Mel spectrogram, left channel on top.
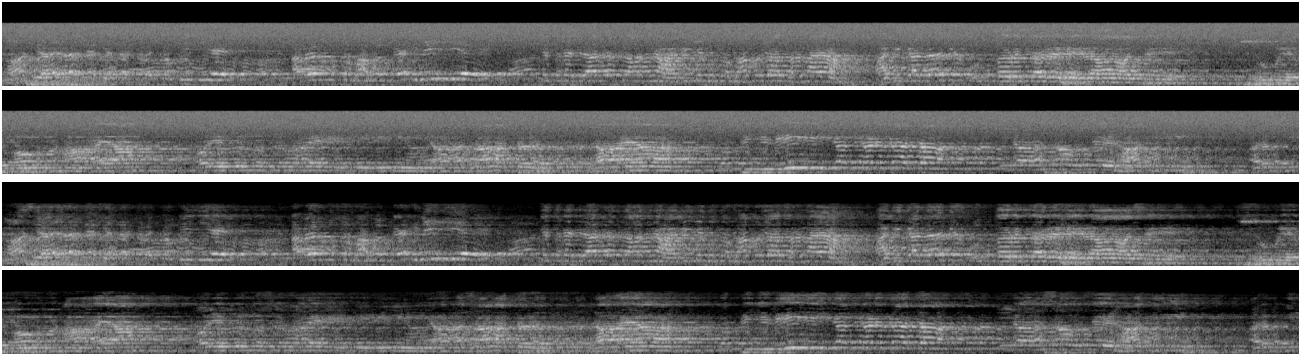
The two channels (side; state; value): left; noise; hiss, 2 dB below the sound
